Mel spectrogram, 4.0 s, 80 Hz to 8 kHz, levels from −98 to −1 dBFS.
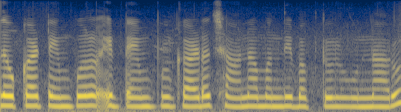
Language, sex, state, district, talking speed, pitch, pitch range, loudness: Telugu, female, Andhra Pradesh, Chittoor, 135 wpm, 240 Hz, 235-250 Hz, -16 LUFS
